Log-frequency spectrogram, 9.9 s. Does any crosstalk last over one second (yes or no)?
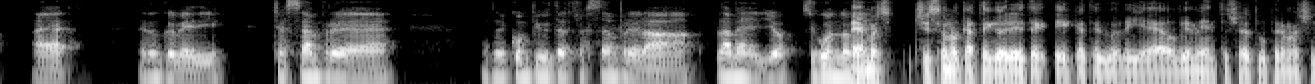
no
